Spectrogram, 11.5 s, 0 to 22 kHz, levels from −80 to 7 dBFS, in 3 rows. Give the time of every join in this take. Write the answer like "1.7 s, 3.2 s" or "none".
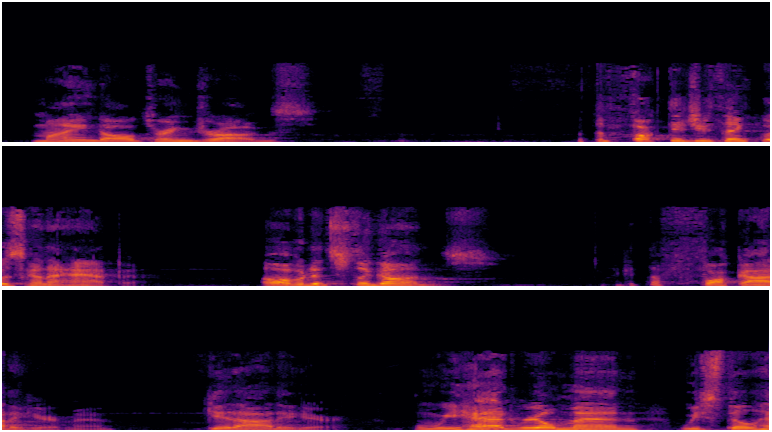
none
